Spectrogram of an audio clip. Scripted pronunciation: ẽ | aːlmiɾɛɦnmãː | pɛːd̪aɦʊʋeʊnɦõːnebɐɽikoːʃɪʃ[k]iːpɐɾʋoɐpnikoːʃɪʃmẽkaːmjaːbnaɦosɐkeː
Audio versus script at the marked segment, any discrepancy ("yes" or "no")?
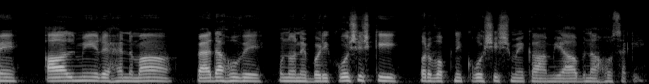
no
